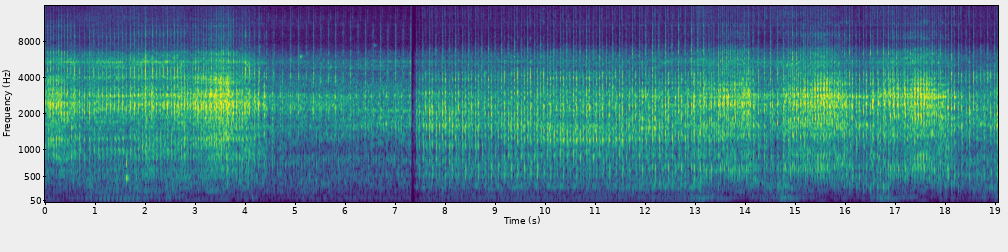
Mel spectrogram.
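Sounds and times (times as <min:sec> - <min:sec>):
car engine knocking: 0:00.0 - 0:19.0.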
